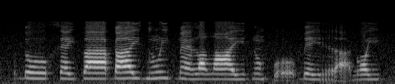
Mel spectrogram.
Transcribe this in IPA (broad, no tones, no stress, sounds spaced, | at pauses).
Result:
ɗ o x ɛ j p aː ɠ a j d ũ j ɓ ɛ̃ l ɪ ðˤ aː j ɗ ũ p o̰ ɓ e j r a̰ ɡ ɔ j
